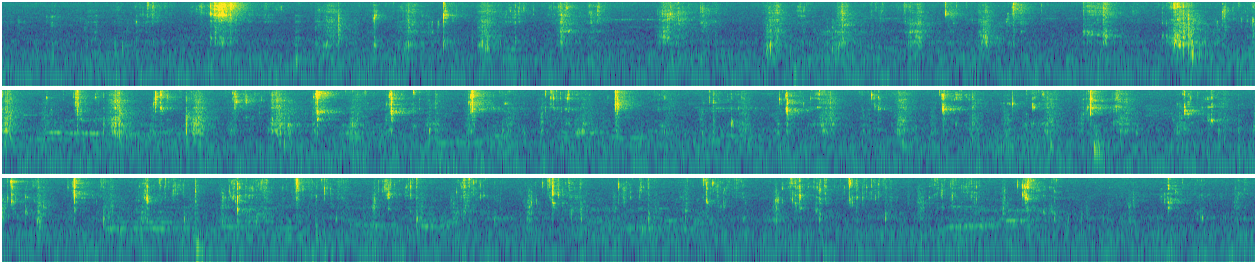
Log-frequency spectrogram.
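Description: Close-up eating sounds: a man chewing hilsa fish biryani by mouthful, with many small wet smacks and clicks coming fast and unevenly. A steady low hum runs underneath.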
